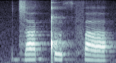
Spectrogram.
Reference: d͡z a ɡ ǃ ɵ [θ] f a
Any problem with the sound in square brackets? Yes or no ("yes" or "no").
no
